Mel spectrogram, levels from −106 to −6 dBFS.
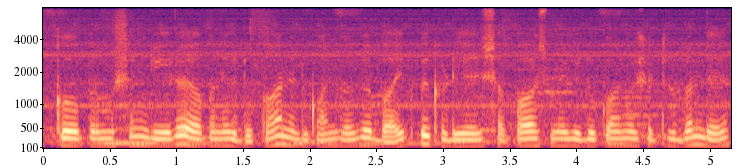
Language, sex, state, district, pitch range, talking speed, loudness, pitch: Hindi, male, Rajasthan, Nagaur, 135-145 Hz, 220 wpm, -16 LUFS, 140 Hz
